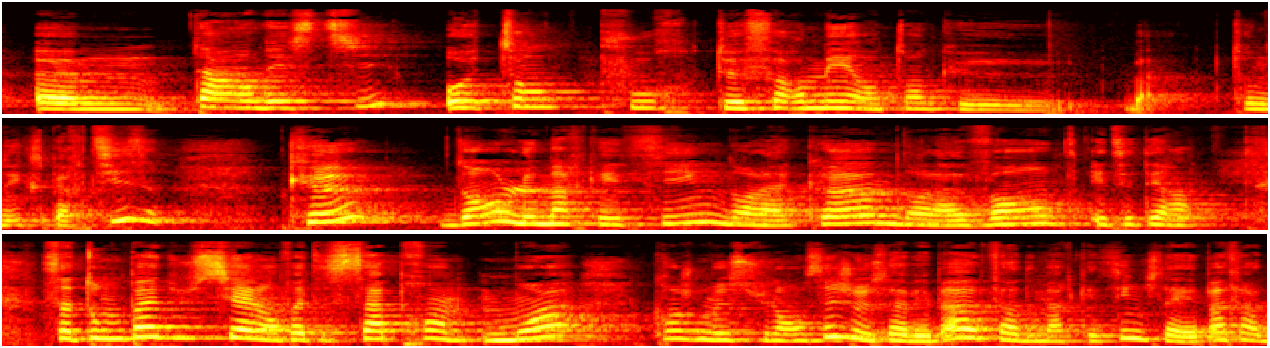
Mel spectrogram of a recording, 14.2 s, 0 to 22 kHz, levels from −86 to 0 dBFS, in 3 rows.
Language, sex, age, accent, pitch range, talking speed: French, female, 20-39, French, 205-255 Hz, 215 wpm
